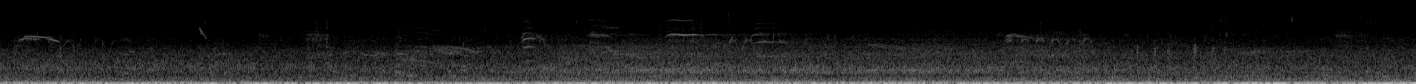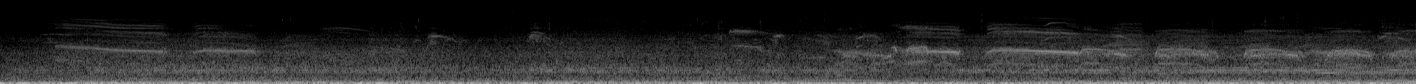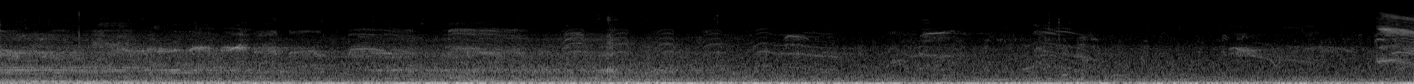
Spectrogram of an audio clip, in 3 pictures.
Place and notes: Michaelkirchplatz / Engelbecken, Berlin, Deutschland - Cafe Engelbecken
It is Saturday. We hear people and animals, mostly birds, embedded in the city, a busy urban environment in Corona times.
